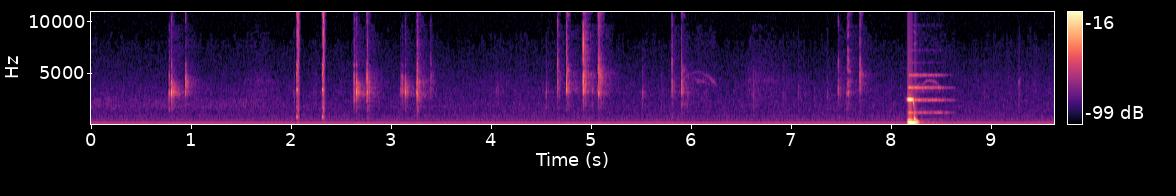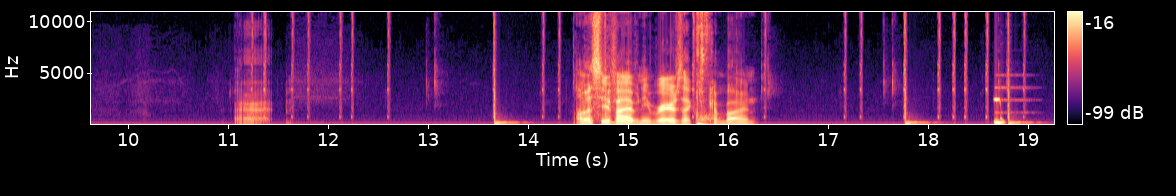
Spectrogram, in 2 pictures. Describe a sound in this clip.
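Soft menu clicks and blips sound now and then.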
